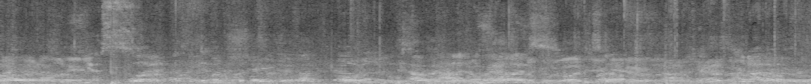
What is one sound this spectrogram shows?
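A card box is set down on a table with a light thud.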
